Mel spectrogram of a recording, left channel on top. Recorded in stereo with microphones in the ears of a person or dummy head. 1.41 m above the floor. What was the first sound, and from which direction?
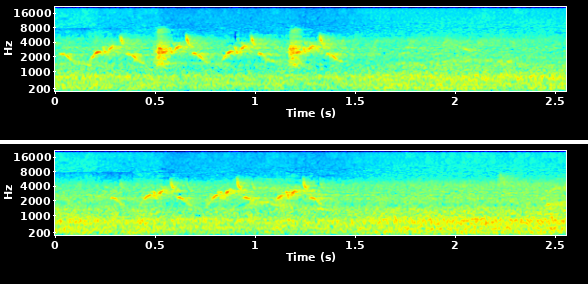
Only background noise.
